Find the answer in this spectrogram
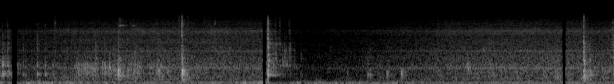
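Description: Faint clicks and scrapes of a Phillips screwdriver turning out the screws that hold the grille on a lawn tractor's engine shroud, a few scattered ticks over a steady low hum.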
